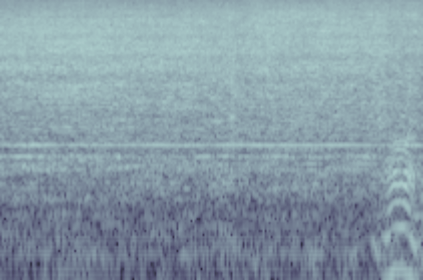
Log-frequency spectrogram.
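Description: Hand-held hair dryer blowing steadily on a wet watercolour painting, an even rushing noise with a faint steady whine.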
